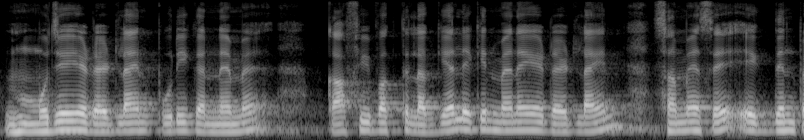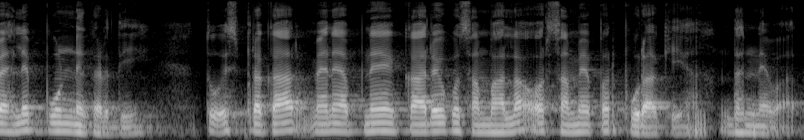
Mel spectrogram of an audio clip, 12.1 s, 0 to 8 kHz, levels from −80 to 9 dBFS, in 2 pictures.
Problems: none marked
